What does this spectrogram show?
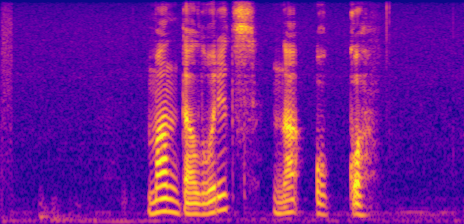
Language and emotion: Russian, neutral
